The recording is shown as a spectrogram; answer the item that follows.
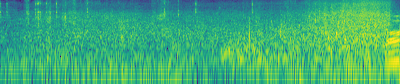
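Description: Waves washing and surging over jetty rocks, with wind on the microphone; the wash grows louder toward the end.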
